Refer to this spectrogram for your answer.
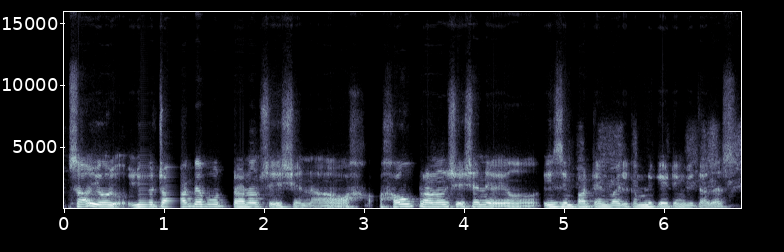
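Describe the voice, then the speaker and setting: A man joins a webinar by video call and asks questions haltingly, with fillers. His voice is gravelly and husky, and sits a little high for a man. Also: darkish tone, poor audio. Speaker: webinar participant.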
